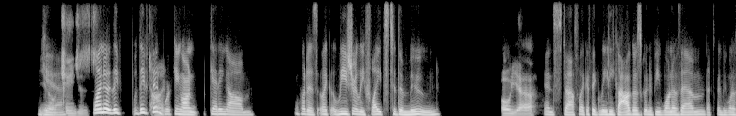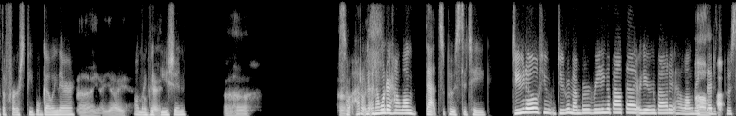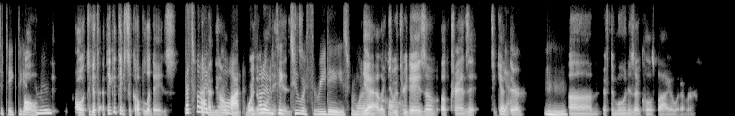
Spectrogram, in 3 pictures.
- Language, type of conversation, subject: English, unstructured, How will technology change the way we travel in the future?
- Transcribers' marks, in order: in Spanish: "Ay, ay, ay"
